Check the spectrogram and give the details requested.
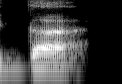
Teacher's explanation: Dental D variation, which is where you lay the tongue more flat and you say the.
